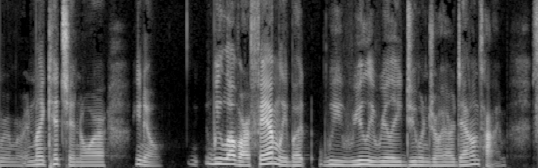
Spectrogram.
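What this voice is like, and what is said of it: Deep, sick-sounding voice. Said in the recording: “I feel like I have to apologize for my deep voice. We're both sick as dogs.”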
